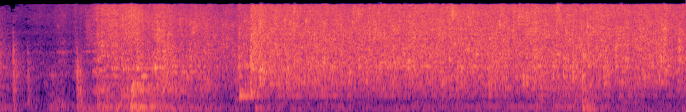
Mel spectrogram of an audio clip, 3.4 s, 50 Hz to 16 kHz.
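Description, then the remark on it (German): A toilet flushes, a loud rushing surge of about 7 liters of drinking water that swirls and drains steadily for a few seconds, with no voices over it. “In diesem Moment laufen ungefähr 7 Liter Trinkwasser durch die Toilette und werden durch Fäkalien verunreinigt und damit zu sogenanntem Schwarzwasser.”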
